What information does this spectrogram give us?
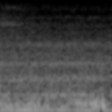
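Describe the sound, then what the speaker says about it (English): A South Western Railway train rolls into Exeter St David's station bound for London Waterloo, a loud close rumble with steady mechanical drone and rail noise throughout. "We've got a South Western Railway service coming in, going to London Waterloo."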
